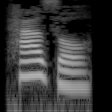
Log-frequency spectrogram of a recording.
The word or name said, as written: hazyl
